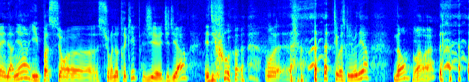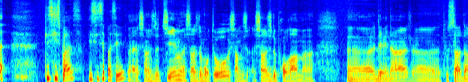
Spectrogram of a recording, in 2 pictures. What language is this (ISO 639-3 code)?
fra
